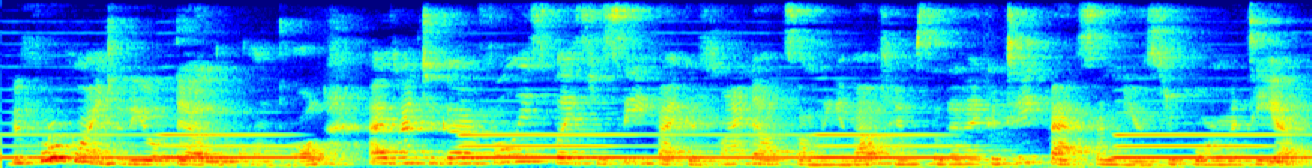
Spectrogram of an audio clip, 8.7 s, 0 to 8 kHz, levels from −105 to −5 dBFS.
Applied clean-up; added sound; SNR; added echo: none; Wind instrument, woodwind instrument; 0 dB; reverberation time 0.8 s.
